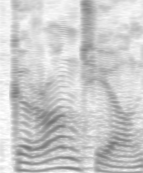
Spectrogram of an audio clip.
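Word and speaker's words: Gerontion: Tennyson in a moment guarantee on it's very important there's a hard G it's important that it is not the sound that we are used to within the only such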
